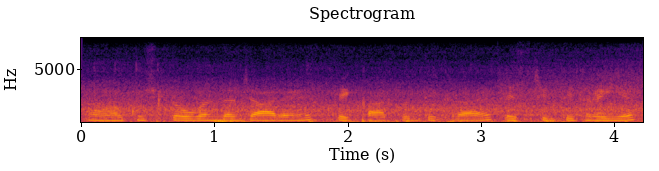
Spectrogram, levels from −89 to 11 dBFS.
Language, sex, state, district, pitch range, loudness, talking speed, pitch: Hindi, female, Bihar, Gaya, 175-195 Hz, -15 LUFS, 225 wpm, 185 Hz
